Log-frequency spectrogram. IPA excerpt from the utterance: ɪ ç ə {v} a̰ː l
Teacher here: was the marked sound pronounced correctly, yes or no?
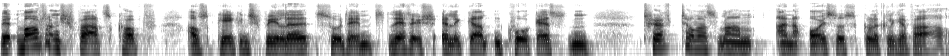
yes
